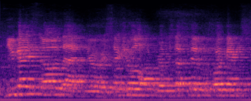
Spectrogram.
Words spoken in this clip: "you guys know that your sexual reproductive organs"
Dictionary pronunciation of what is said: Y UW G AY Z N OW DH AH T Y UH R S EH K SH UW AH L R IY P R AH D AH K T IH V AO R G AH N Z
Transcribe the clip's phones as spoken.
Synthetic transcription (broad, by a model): Y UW G AY Z N OW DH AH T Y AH R S EH K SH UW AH L R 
